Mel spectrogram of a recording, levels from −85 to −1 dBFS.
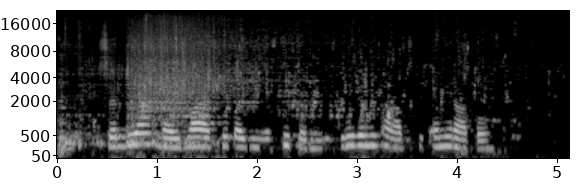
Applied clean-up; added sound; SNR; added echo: classical method spectral subtraction.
